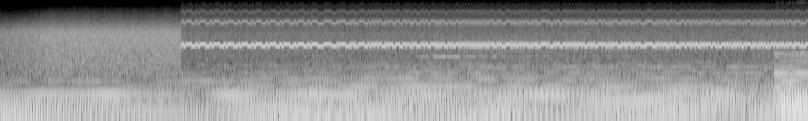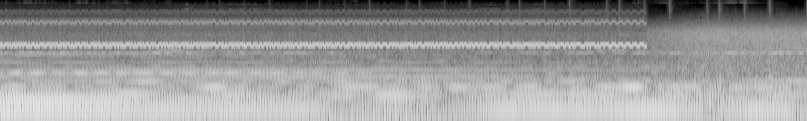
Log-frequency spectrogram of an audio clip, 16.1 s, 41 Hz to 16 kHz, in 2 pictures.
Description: NAVTEX (SITOR-B), 100 baud, 170 Hz shift, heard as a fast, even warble, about 1700 Hz centre. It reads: ZCZC YE41 FORECAST: WIND NW 7 TO 8. SEA SLIGHT. VIS MODERATE.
